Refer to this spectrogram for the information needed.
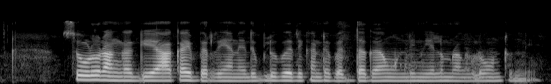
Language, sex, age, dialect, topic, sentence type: Telugu, female, 25-30, Telangana, agriculture, statement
